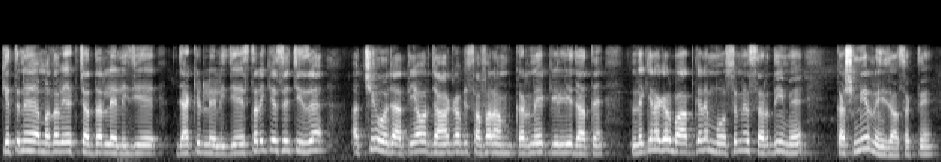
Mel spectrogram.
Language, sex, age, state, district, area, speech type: Urdu, male, 18-30, Bihar, Purnia, rural, spontaneous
